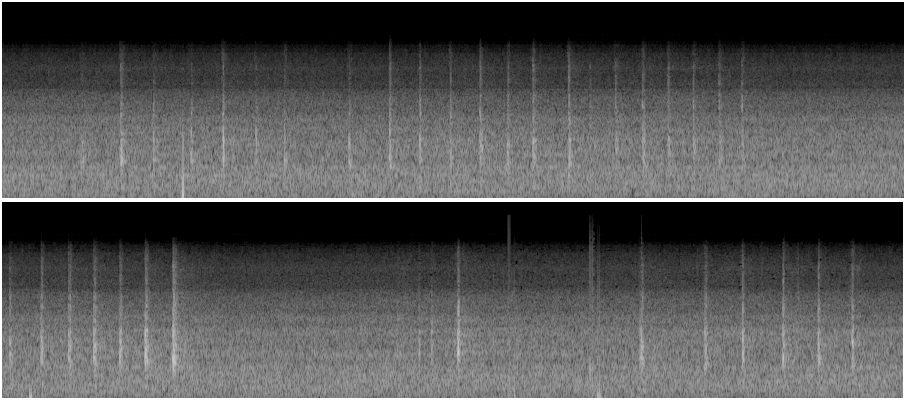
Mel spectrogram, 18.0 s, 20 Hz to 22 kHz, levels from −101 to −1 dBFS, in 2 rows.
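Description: A loud pop hits at 1.80 to 1.84 s, roughly 25 dB above the sound. Double pops follow at 14.08 to 14.18 s and 14.90 to 15.02 s, about 10 and 20 dB up. The likely cause is a voltage pulse from a plug, switch or static. The sound continues underneath.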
